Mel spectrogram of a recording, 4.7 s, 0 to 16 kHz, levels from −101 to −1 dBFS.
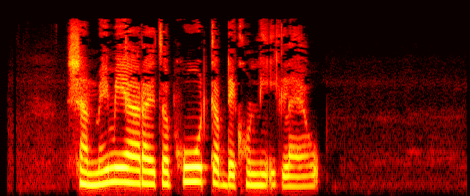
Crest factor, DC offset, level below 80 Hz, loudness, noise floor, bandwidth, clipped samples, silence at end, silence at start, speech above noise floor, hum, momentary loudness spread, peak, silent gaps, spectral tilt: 16 dB; under 0.1%; -74 dBFS; -19 LUFS; -71 dBFS; 11.5 kHz; under 0.1%; 1.5 s; 0.7 s; 53 dB; none; 13 LU; -6 dBFS; none; -5 dB/octave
